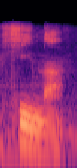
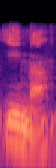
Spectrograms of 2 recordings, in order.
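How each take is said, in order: First: The word starts with a breathy h sound. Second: The word starts directly with a vowel. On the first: "pero en más clásica va a ser gina" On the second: "en pronunciación moderna no, no respetan ese, ese, ese marca"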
